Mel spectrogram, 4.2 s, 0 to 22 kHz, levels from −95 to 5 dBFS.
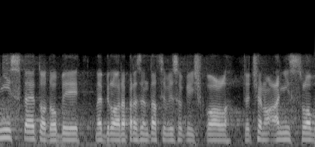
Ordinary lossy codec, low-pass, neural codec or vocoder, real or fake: Opus, 32 kbps; 5.4 kHz; none; real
